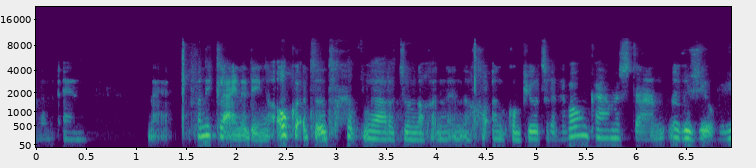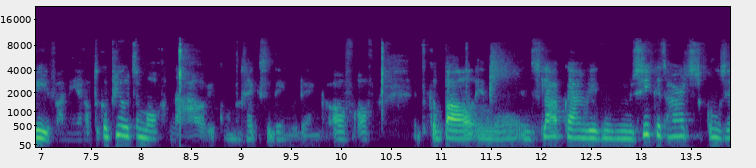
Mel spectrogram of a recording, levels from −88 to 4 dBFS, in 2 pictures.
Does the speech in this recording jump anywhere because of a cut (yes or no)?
no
